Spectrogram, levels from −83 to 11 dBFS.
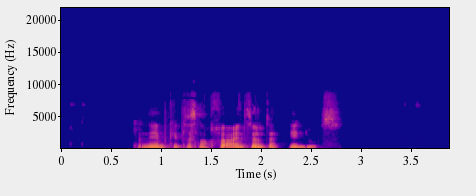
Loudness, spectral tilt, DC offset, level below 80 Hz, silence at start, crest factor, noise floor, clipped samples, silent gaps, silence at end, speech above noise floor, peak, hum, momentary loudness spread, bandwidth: -28 LUFS; -7 dB/octave; under 0.1%; -56 dBFS; 0.75 s; 24 dB; under -90 dBFS; under 0.1%; none; 1.1 s; over 63 dB; -6 dBFS; none; 15 LU; 9 kHz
